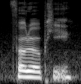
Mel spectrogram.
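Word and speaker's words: Photopea: Photo pee. It's just photo pe but spelled like the fruit or like not the fruit. Jeez. Ah, no. Not fruit. Uh, vegetable like a P. P E A.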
